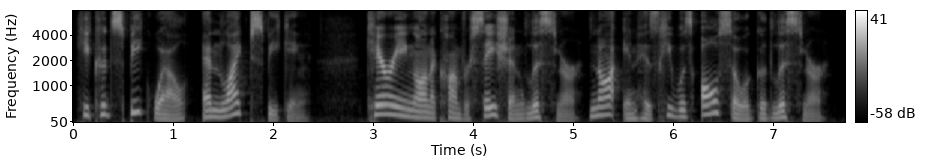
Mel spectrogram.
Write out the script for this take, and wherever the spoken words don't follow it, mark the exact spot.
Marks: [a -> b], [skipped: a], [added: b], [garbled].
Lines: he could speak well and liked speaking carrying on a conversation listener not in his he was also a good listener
he could speak well and liked speaking carrying on a conversation listener not in his he was also a good listener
